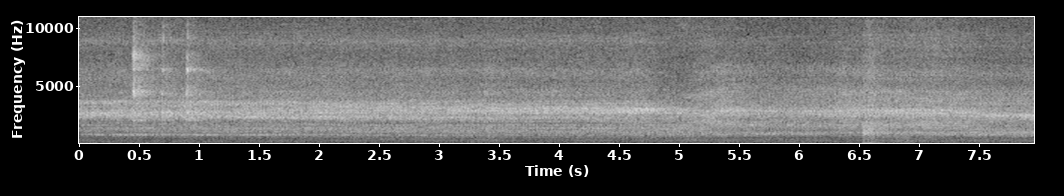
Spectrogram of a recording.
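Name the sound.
espresso machine running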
